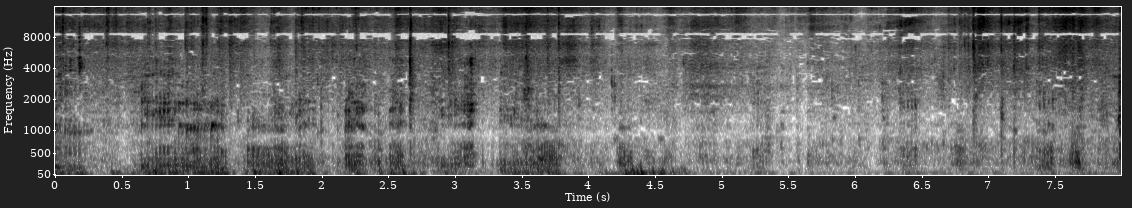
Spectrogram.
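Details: Several Berkshire pigs being treated for external parasites ahead of winter, rolling around and enjoying it; low, rough grunts come in an irregular, rapid string over a background of farmyard rumble.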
